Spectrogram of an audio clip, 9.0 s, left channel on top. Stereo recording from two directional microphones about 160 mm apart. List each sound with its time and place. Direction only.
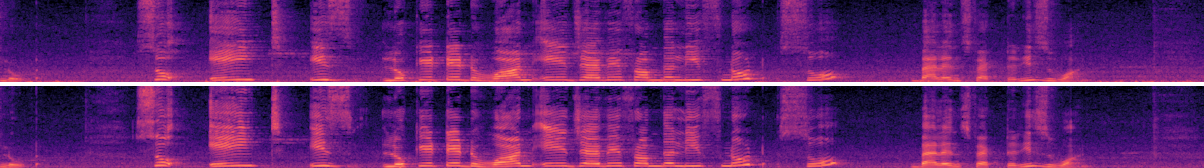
1.1 s a woman's voice: 40° right (ahead or behind)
